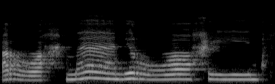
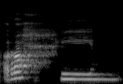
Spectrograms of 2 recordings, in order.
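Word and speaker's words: الرَّحِيم: sini jadi ar-rahmannirohim nah kalau kita bacanya sama seperti itu berarti h-nya bertasydid padahal tidak jadi itu yang harus hati-hati sekali ar-rahmannirrohim bukan Rohim ya ini ini surahnya Insya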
